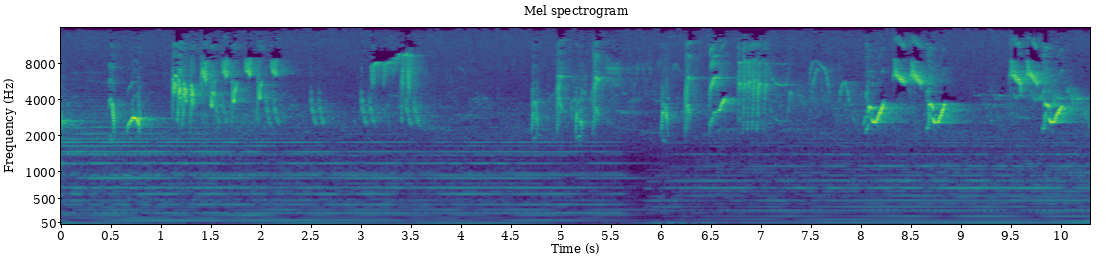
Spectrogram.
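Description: Birds chirping and calling in quick runs of short, sweeping notes over a soundtrack of steady, held music chords, which break off briefly just before the middle and resume.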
